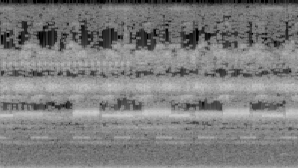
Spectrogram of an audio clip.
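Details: Crickets chirping on an evening in a peaceful park, a dense steady high-pitched trill layered in several bands with faint pulsed beats, continuous throughout, with a low rumble of background noise beneath.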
